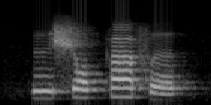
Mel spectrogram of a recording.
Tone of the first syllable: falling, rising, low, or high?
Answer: low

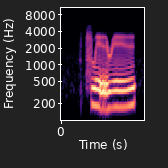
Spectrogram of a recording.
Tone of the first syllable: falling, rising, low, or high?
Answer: low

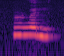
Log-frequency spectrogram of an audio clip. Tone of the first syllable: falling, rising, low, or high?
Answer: falling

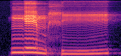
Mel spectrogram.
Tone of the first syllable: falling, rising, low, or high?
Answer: falling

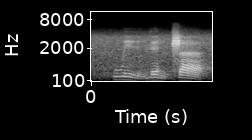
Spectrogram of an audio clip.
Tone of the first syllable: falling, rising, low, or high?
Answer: falling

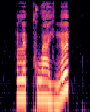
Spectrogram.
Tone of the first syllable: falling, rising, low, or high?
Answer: low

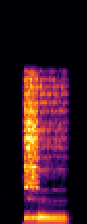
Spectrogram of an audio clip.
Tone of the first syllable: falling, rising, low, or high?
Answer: high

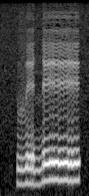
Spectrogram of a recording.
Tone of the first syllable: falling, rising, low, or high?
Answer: low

